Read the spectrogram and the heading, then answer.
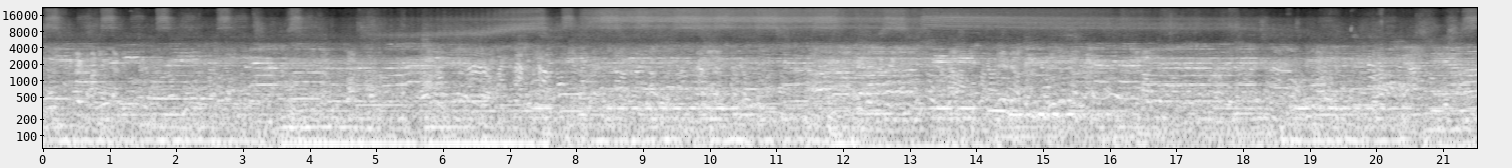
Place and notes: Group of elderly people were dancing, Sony PCM D50 + Soundman OKM II
Taoyuan County, Taiwan, 11 September, ~10:00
